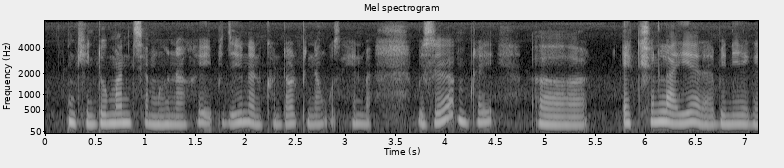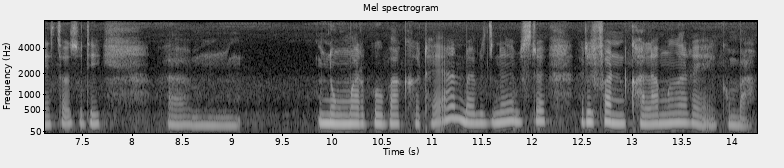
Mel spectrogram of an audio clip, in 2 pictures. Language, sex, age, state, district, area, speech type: Bodo, female, 18-30, Assam, Kokrajhar, rural, spontaneous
